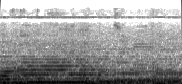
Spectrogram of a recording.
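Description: Music with long, held low notes over a deep bass.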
